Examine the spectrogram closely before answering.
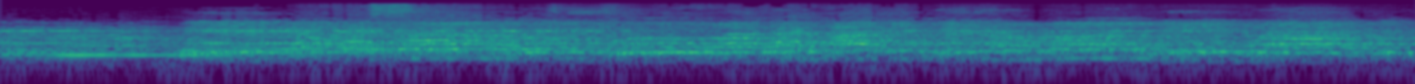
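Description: Mixed choir of women's and men's voices singing a hymn together in harmony, with sustained notes.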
